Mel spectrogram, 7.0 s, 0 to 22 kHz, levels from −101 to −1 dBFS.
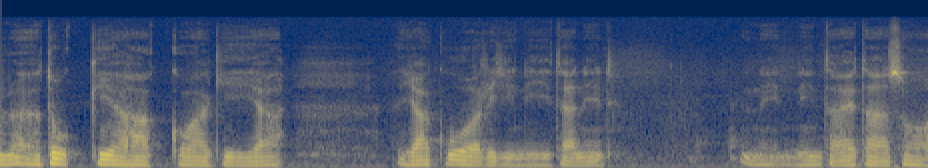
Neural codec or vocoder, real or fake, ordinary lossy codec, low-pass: none; real; none; 14.4 kHz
